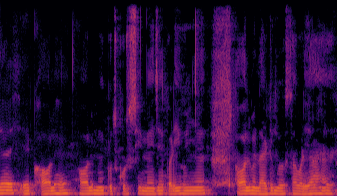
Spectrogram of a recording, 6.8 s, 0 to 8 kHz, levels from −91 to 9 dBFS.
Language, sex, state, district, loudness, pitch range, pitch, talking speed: Hindi, male, Chhattisgarh, Rajnandgaon, -30 LUFS, 115-120 Hz, 120 Hz, 160 wpm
